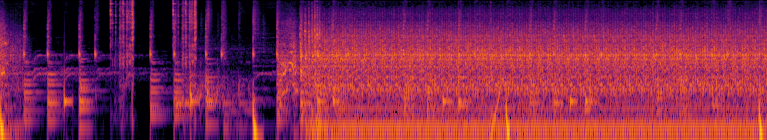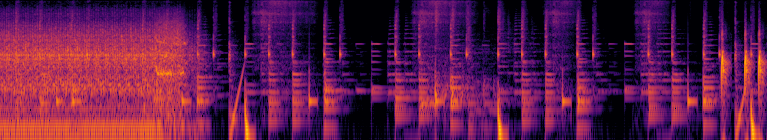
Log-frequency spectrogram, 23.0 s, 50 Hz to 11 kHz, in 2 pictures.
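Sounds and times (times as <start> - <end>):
small motor running: 2.6 - 3.0, 21.0 - 21.5.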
